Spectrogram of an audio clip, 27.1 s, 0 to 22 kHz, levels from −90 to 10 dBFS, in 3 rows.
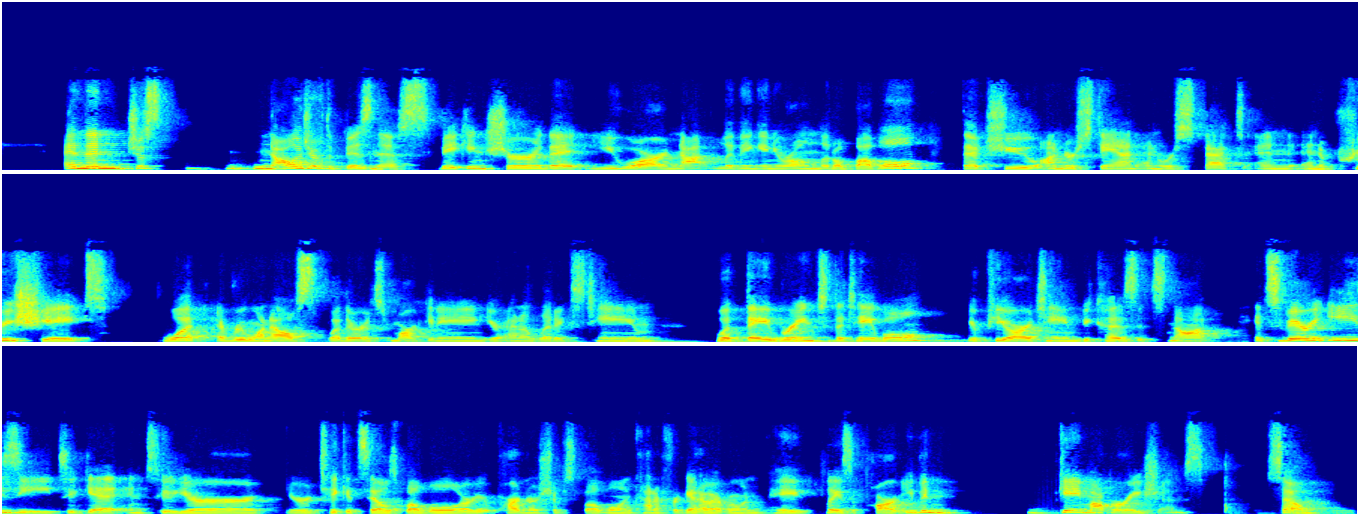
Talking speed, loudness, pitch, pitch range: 170 wpm, -21 LUFS, 190 Hz, 185-205 Hz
